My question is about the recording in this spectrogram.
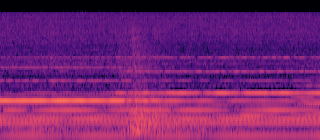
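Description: Church organ holding sustained chords, moving to a new chord about a second in with a brief thump at the change.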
